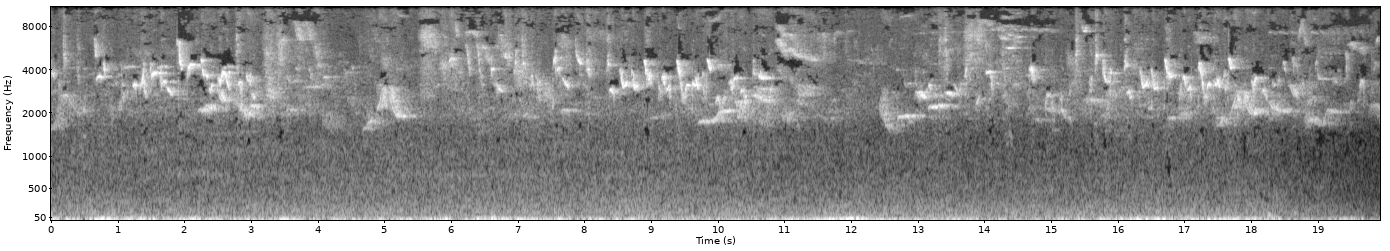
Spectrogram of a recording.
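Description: Faint chorus of many small birds chirping and twittering at once, quick short calls overlapping throughout, fading out near the end.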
